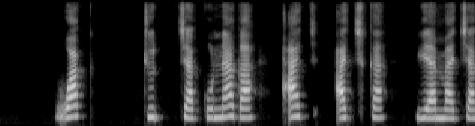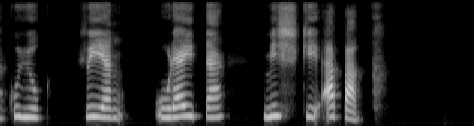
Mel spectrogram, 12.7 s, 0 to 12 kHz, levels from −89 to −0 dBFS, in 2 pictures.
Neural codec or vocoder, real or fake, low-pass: autoencoder, 48 kHz, 32 numbers a frame, DAC-VAE, trained on Japanese speech; fake; 10.8 kHz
